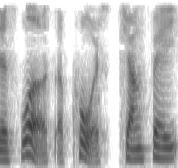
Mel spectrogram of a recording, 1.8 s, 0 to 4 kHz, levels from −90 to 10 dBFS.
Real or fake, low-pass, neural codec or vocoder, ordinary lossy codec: real; 3.6 kHz; none; MP3, 24 kbps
